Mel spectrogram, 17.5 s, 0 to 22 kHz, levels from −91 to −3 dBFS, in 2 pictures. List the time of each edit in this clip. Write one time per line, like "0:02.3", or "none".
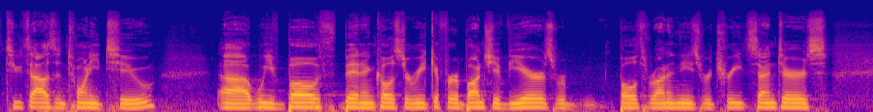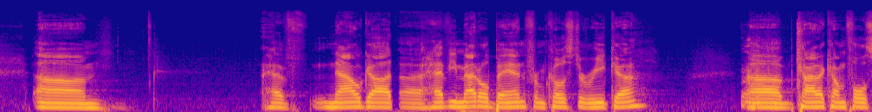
0:11.3
0:12.6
